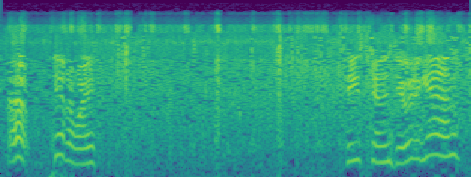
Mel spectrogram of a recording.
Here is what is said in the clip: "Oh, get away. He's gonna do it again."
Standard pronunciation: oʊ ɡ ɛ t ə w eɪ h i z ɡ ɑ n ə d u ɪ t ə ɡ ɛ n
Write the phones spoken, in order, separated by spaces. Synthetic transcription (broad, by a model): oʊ ɡ ɛ t ə w eɪ h i z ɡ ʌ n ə d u ɪ t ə ɡ ɛ n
